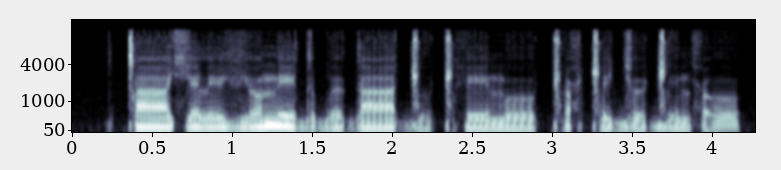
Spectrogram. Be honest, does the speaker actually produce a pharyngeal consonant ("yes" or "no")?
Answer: yes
